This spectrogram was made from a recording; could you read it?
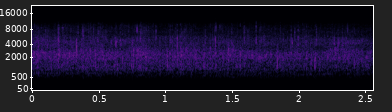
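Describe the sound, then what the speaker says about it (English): Steady, dense applause fills a hall for Governor Josh Shapiro at the Philadelphia State of the City address, unbroken throughout. "huge round of applause"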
